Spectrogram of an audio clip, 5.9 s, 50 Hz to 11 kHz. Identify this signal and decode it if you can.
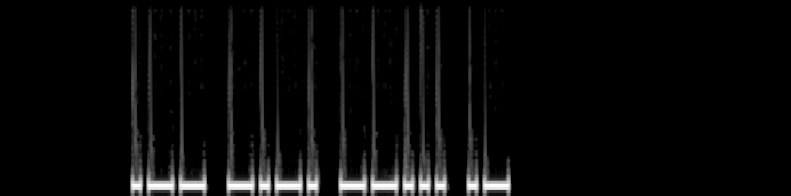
Morse code, heard as a keyed tone, about 20 wpm, 700 Hz. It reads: WC7A
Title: USA Call Signs - 4 Characters - Repeated 2x - 20wpm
